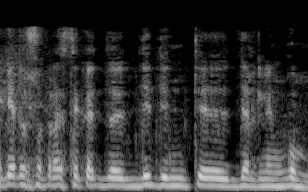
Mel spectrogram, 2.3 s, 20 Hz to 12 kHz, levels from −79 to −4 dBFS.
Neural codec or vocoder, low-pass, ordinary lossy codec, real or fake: codec, 16 kHz, 16 kbps, FreqCodec, smaller model; 7.2 kHz; AAC, 32 kbps; fake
